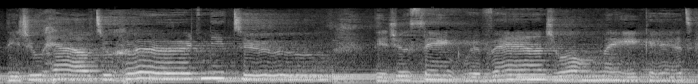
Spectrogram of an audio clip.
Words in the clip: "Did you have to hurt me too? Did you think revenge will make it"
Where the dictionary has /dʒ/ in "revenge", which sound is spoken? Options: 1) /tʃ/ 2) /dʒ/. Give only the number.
2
